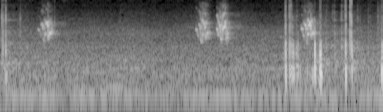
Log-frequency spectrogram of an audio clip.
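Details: Household budgerigars calling: a single chirp, then a quick double chirp, followed by a cluster of sharper notes mixed with clicks and tapping in an indoor room.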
